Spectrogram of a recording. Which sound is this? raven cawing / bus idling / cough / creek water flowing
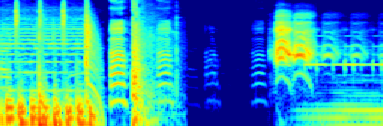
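raven cawing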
